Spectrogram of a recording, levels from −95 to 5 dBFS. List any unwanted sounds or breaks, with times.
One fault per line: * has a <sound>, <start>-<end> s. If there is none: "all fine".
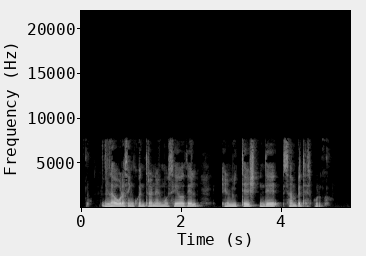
all fine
